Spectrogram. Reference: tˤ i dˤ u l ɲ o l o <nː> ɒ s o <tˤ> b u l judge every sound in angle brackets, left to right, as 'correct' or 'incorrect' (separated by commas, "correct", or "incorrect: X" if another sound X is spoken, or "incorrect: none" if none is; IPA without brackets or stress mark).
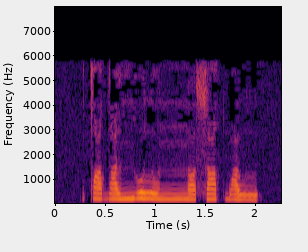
correct, correct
